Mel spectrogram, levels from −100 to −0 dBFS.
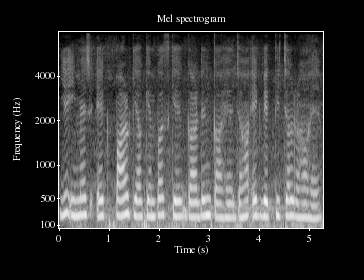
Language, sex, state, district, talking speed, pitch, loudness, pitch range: Hindi, female, Arunachal Pradesh, Lower Dibang Valley, 180 wpm, 235 Hz, -15 LUFS, 220-245 Hz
